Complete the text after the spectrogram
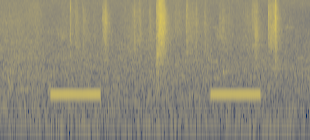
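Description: A phone's ringing tone sounds through an earpiece, in two long beeps.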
